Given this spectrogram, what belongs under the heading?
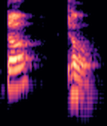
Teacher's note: मूर्धा में हमारी जो जीभ है वो मुड़ जाती है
